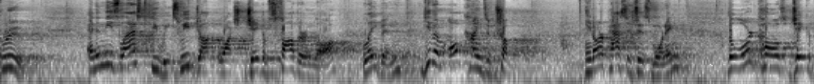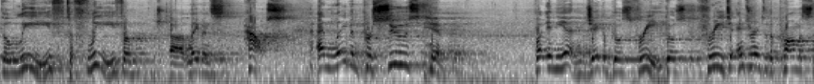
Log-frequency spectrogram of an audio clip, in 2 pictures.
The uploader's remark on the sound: at Arlington Baptist Church in Arlington, Virginia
